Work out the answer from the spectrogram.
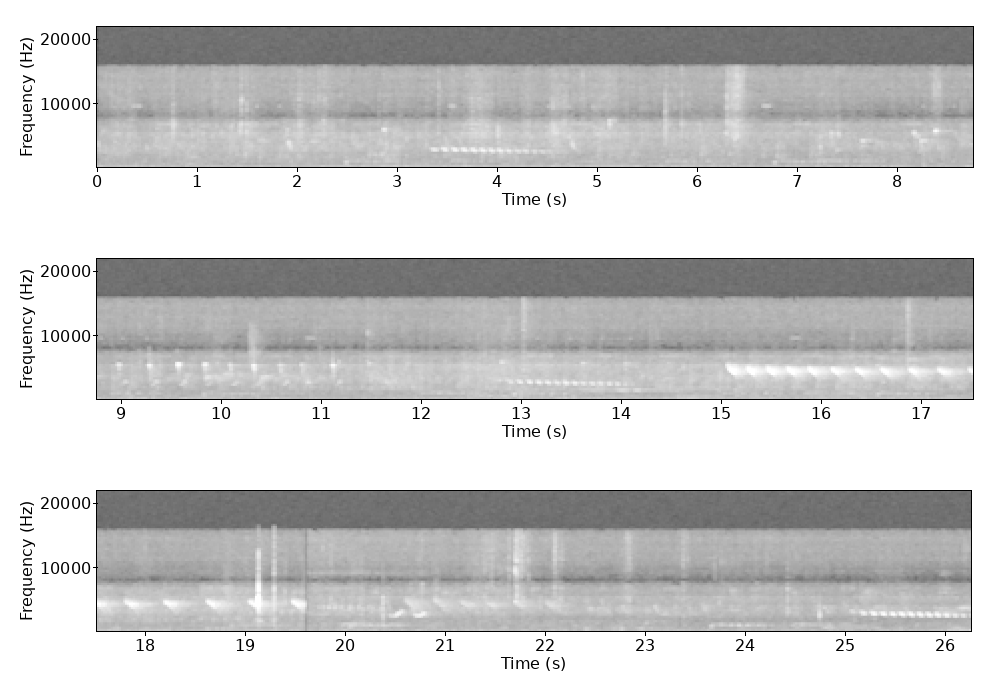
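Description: Birds calling over a steady low outdoor rumble: several short, quick, falling trills, and from about the middle a longer run of rapid high notes.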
